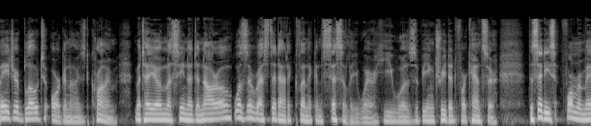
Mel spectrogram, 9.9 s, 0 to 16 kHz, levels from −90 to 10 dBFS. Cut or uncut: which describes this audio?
cut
